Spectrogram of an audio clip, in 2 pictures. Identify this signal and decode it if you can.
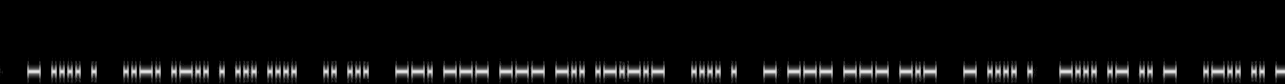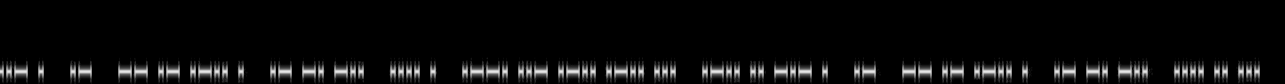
Morse code, heard as a keyed tone, about 30 wpm, 600 Hz. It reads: THE FLESH IS GOOD. HE TOOK THE BAIT LIKE A MALE AND HE PULLS LIKE A MALE AND HIS
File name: the old man and the sea / the old man and the sea 1 30wpm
